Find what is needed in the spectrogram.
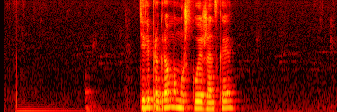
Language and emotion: Russian, neutral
